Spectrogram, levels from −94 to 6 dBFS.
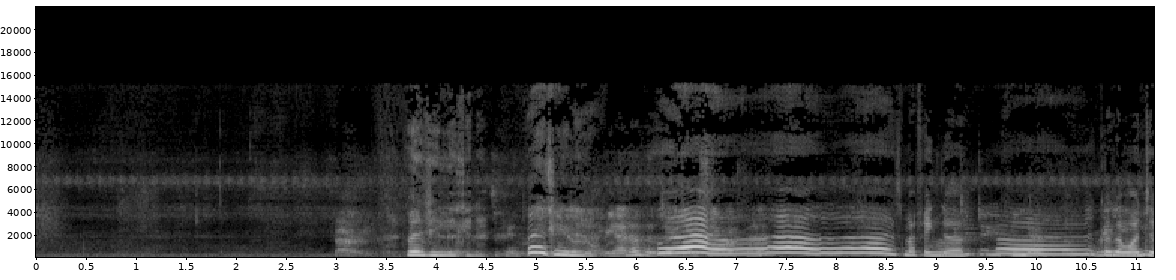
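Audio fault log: No technical fault can be heard, and the signal stays continuous across the whole clip.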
